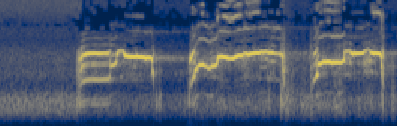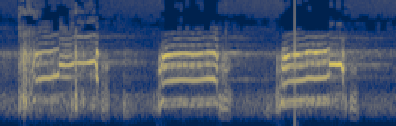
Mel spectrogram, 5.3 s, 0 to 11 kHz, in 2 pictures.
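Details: White-tailed eagle at a nest in Latvia, 29 July 2019 at 20:48, during a visit to the nest: six loud, drawn-out harmonic whining calls, some rising then level, spaced roughly a second apart over a soft background hiss.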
